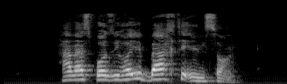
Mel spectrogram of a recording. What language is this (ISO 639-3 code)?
fas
